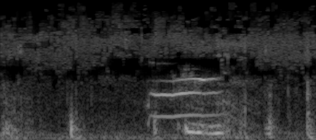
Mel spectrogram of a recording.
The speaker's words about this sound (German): hast du mich erschreckt, du Katzentier. Nun zisch mal ab, sonst stolpern die auch noch über dich.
